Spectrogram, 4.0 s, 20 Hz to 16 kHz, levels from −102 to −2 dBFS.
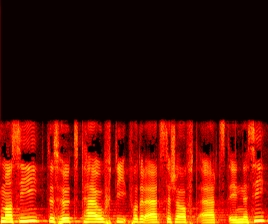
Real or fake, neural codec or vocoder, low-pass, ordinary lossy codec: real; none; 7.2 kHz; none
